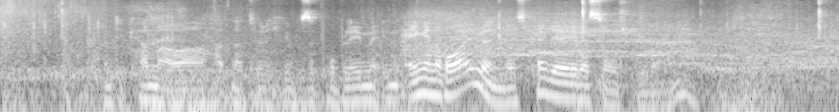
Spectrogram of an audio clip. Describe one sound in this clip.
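A monster shrieks with wavering, rising and falling cries.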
